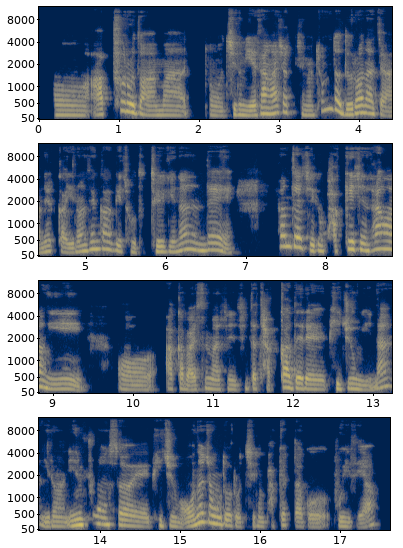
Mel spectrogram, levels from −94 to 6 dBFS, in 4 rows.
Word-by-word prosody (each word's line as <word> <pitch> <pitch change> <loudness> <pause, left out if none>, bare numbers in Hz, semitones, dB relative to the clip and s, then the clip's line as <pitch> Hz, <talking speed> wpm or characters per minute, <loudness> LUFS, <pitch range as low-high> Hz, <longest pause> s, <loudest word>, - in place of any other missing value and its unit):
어 145 -1 -3
앞으로도 195 +7 +3
아마 145 -2 -2 0.3
어 135 -2 -6
지금 150 +2 +1
예상하셨지만 185 +1 +1
'좀 295 - -4
더 285 -7 +4
늘어나지 190 +1 +3
않을까.' 145 +3 -3
이런 155 +7 -1
생각이 230 -4 0
저도 140 -5 -6 0.2
들긴 155 0 0
하는데 200 - 0 0.5
현재 315 -2 +5
지금 180 -10 0
바뀌신 215 +4 +3
상황이 160 - +1 0.4
어 130 -2 -3 0.2
아까 155 - -2
말씀하신 140 +2 -2
진짜 150 +3 -4
작가들의 155 -9 +2
비중이나 155 - -1
이런 140 0 -3
인플루언서의 180 - +2
비중 140 -3 -1
어느 160 - +3
정도로 195 - +1
지금 135 +1 -4
바뀌었다고 135 -9 -6
보이세요? 135 +5 -5
160 Hz, 305 characters per minute, -24 LUFS, 140-200 Hz, 0.5 s, 현재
